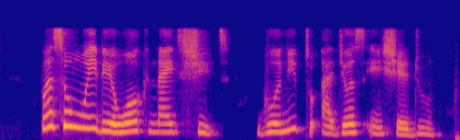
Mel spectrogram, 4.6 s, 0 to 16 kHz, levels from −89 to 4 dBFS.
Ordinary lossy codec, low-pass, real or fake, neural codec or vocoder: AAC, 96 kbps; 7.2 kHz; fake; codec, 16 kHz, 1 kbps, X-Codec, HuBERT features, trained on LibriSpeech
